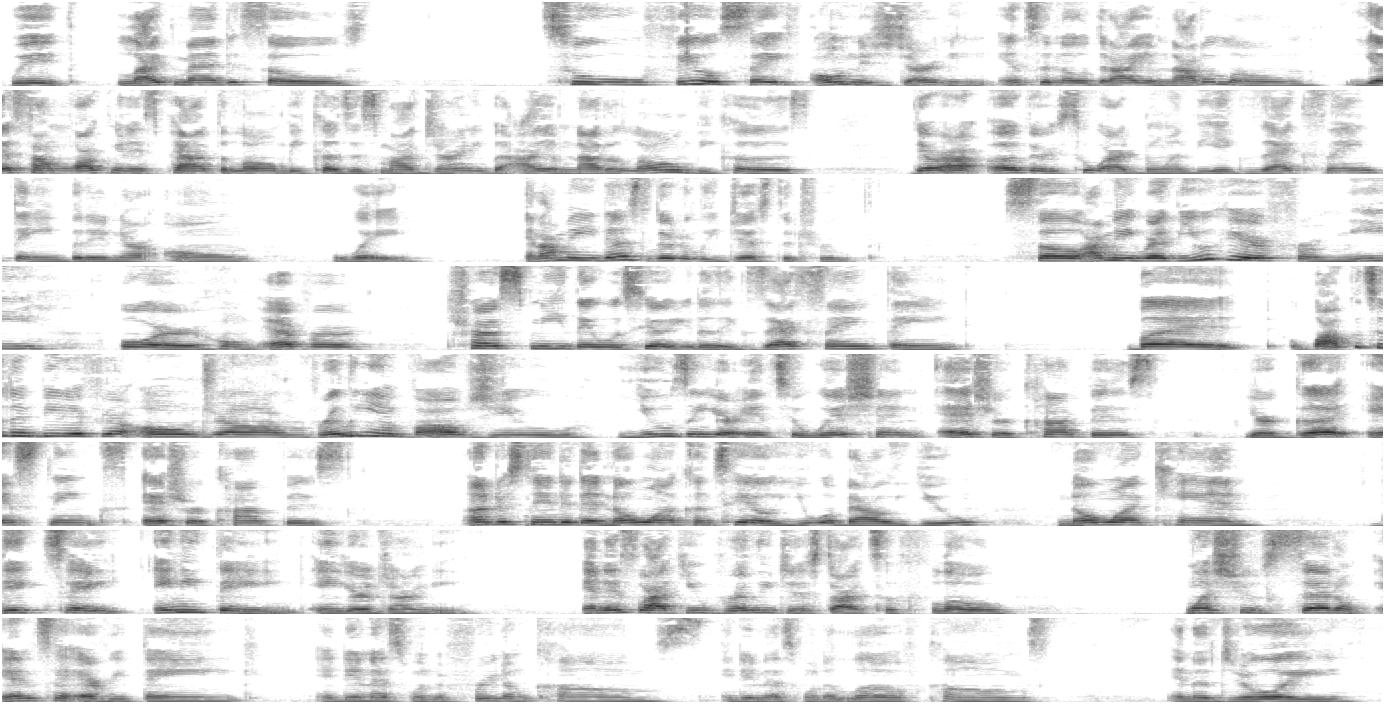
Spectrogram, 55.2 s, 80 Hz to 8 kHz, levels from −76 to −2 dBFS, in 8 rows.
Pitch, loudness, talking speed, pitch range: 195 Hz, -25 LUFS, 160 wpm, 185-220 Hz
